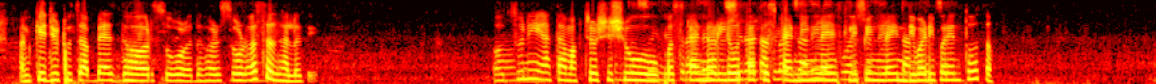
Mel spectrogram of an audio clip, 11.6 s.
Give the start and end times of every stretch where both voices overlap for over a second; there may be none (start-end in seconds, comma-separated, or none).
6.1-9.6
